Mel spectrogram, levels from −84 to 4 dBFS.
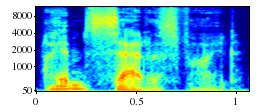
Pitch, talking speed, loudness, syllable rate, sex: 100 Hz, 170 wpm, -18 LUFS, 5.2 syllables/s, male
